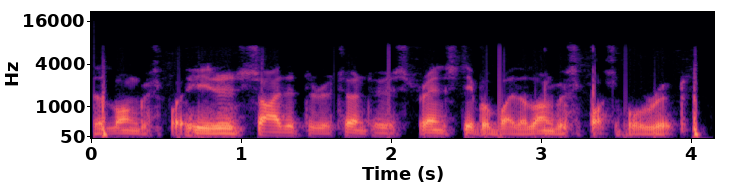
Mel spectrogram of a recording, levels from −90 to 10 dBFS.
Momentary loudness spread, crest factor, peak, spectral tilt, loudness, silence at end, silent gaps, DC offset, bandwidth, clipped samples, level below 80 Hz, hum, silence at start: 7 LU; 16 dB; -2 dBFS; -7.5 dB/octave; -18 LUFS; 0.1 s; none; under 0.1%; 7.4 kHz; under 0.1%; -50 dBFS; none; 0.05 s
